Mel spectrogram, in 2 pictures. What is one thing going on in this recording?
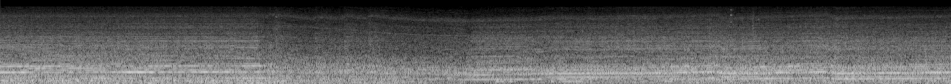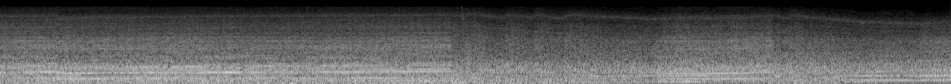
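A Formula One car's engine drops in pitch as it downshifts under braking.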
